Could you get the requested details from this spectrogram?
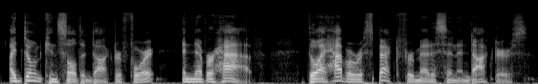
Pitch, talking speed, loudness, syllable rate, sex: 115 Hz, 210 wpm, -20 LUFS, 6.1 syllables/s, male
